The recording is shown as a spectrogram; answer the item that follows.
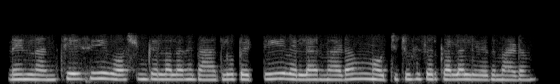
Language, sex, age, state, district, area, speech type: Telugu, female, 18-30, Telangana, Nalgonda, urban, conversation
